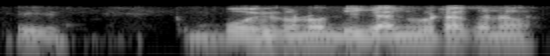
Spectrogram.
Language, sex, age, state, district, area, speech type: Assamese, male, 45-60, Assam, Sivasagar, rural, conversation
